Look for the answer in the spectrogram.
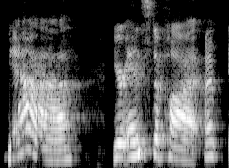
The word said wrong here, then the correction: Instant Pot: I always say it wrong. I want to say it like Instagram, but it's Instant Pot.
